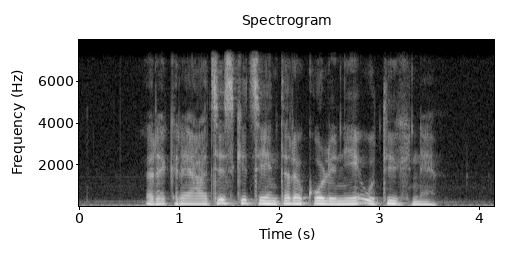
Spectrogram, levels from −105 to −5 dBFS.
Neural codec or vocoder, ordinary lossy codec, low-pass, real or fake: none; none; 7.2 kHz; real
